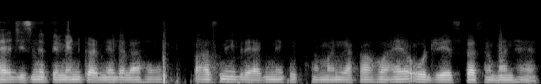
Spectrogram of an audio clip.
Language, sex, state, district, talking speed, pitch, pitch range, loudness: Hindi, male, Chandigarh, Chandigarh, 230 wpm, 110 Hz, 110-115 Hz, -19 LUFS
